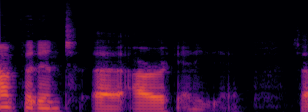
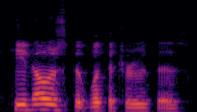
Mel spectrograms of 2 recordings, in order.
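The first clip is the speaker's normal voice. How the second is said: ordinary talk, nothing marked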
